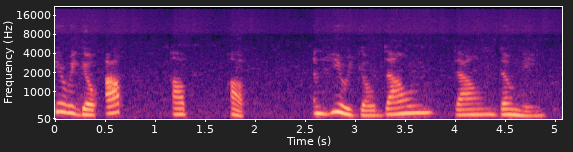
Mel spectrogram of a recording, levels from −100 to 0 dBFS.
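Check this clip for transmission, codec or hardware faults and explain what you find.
One fault runs through the whole speech clip: noise suppressor artifacts. Throughout, a suppressor pulls steady-noise bands down by about 20 dB frame by frame, so the room noise, sitting about 17 dB below speech, drops between phrases and swells under them.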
